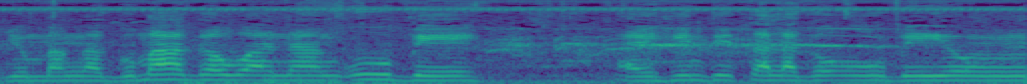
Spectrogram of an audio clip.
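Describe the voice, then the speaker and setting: Here a man speaks at a high pitch. His pace is moderate. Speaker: pastor and natural wellness vlogger. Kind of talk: casual outdoor tutorial vlog. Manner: halting with many fillers.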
